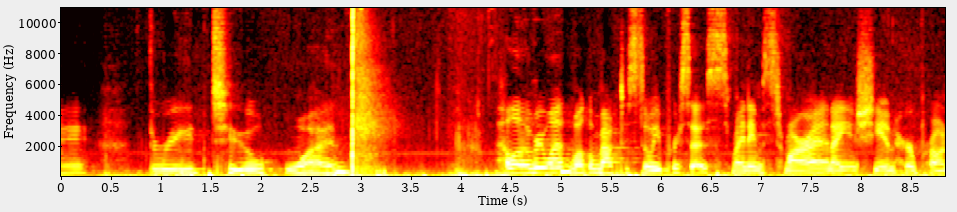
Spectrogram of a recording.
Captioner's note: clap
